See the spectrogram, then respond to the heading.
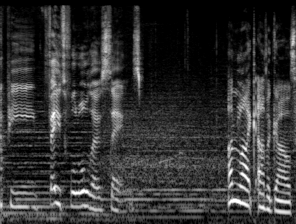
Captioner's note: crowd cheering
